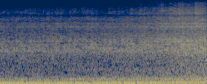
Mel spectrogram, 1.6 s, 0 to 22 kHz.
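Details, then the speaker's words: Chevrolet S10 (1998–2001) with swapped Cavalier/Sunfire 2.2 litre engine, nearly at operating temperature, strong oil pressure: smooth even low idle rumble, no knocks or ticks; normal warm idle. "Looking at the dash here, we're almost at temperature. I have phenomenal oil pressure. Everything's working really good."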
